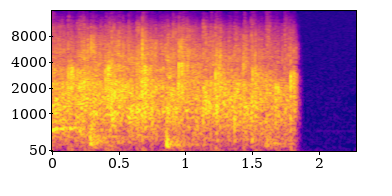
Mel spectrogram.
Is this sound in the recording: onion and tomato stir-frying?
no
